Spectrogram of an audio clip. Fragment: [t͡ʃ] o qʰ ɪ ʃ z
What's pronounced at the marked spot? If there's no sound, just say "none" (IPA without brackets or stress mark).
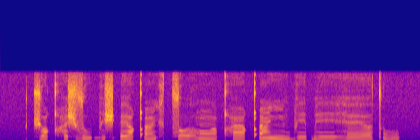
t͡ʃ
